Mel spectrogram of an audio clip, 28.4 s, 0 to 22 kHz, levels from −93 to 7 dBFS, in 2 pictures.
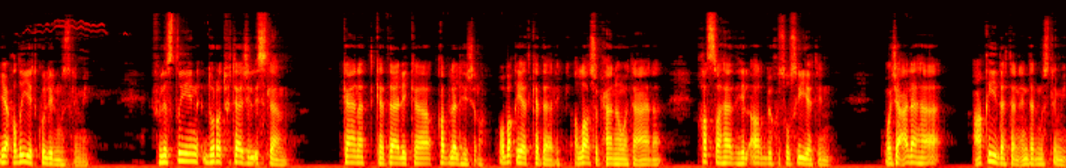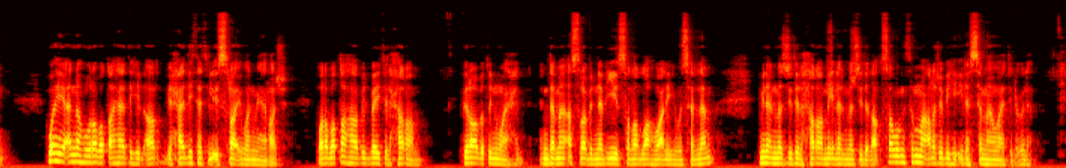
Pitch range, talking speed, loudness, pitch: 110-135 Hz, 120 wpm, -21 LUFS, 125 Hz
